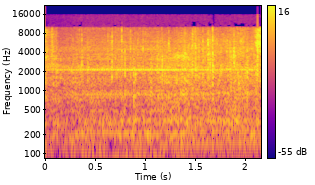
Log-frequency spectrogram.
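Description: Pelletized substrate and water pouring from a wet bagging machine's valve into a plastic grow bag: a steady rushing rattle with a faint high tone under it.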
